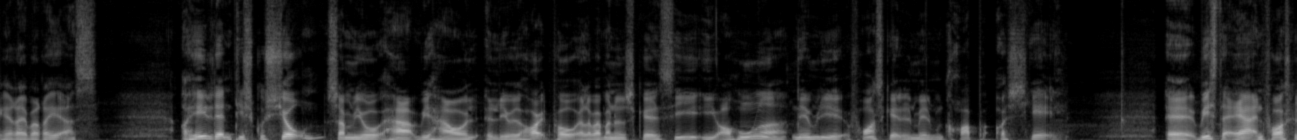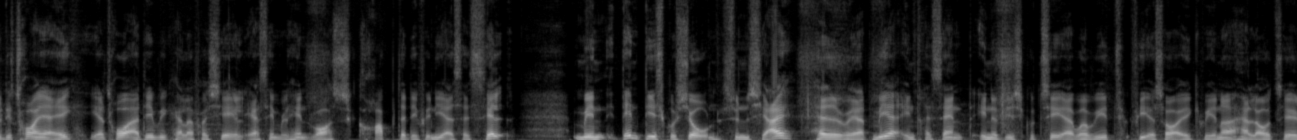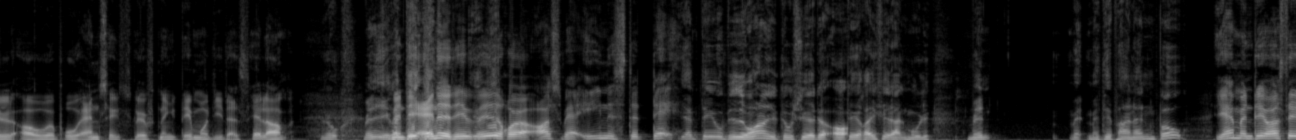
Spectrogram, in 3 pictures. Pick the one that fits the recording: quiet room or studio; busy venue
quiet room or studio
